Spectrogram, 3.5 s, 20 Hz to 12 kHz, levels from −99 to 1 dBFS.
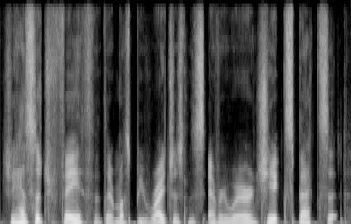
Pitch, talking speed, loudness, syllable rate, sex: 130 Hz, 240 wpm, -20 LUFS, 6.7 syllables/s, male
